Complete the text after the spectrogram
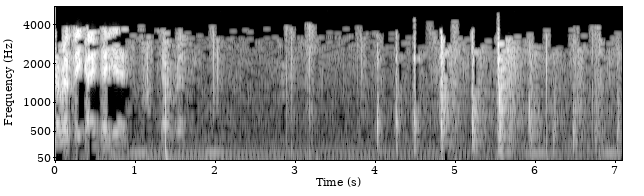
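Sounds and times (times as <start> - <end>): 
speech: 0.1 - 1.8
hammering a wooden crate shut: 4.0 - 7.0.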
